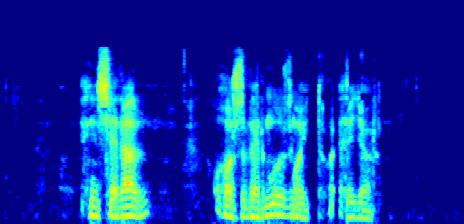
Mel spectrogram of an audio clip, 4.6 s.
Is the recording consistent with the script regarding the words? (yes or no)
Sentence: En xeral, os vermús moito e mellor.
yes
